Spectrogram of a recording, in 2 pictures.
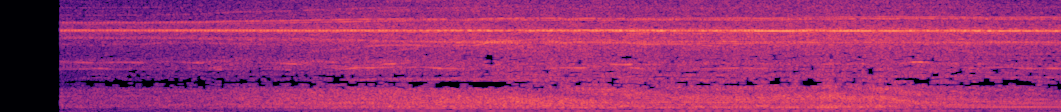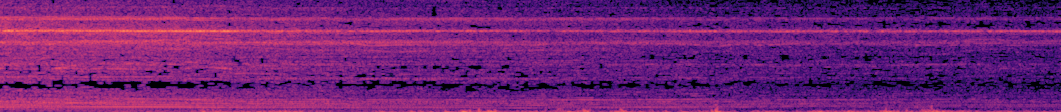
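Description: Quadcopter drone's motors and propellers whirring as it lifts off and flies away. The hum grows louder for the first few seconds, drops in pitch, then fades as the drone moves off. Low thumps from the second half on.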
